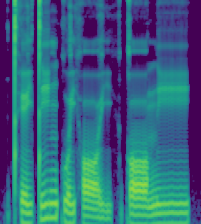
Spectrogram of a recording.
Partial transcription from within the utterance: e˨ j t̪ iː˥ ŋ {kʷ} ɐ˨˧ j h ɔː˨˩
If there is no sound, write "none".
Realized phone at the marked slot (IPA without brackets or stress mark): kʷ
